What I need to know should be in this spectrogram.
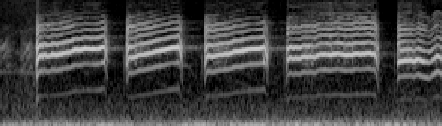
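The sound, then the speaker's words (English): A black-billed magpie in bare March trees over open country gives five harsh, nasal, raspy calls in a steady series. Each lasts about half a second, and the last is cut short. “The magpie's raspy call is bold as brass.”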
